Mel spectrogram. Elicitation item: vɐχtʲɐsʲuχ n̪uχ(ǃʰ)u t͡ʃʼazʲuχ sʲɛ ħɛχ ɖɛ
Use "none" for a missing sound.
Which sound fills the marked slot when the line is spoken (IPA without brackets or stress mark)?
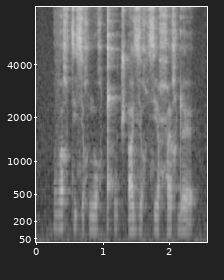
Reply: ǃʰ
